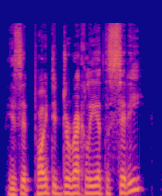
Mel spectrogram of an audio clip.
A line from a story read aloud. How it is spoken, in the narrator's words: Mara asked anxiously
